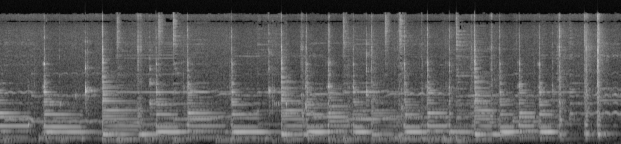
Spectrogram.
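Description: Guitar riff played one plucked note at a time, the pitch stepping back and forth between a few low notes in a steady repeating pattern, about two notes a second.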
